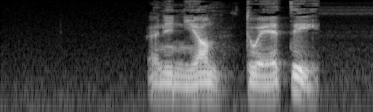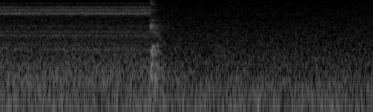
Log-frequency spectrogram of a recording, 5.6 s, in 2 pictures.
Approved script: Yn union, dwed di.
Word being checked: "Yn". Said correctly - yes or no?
yes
